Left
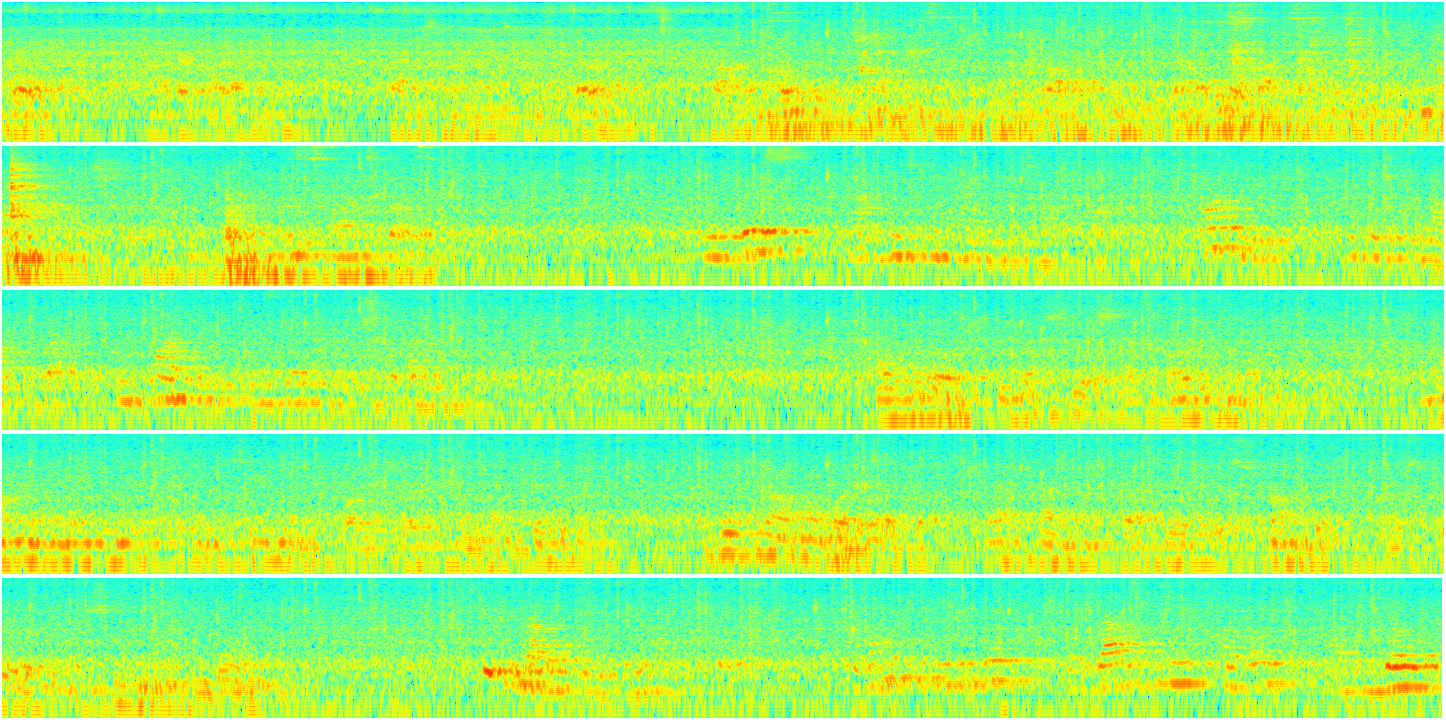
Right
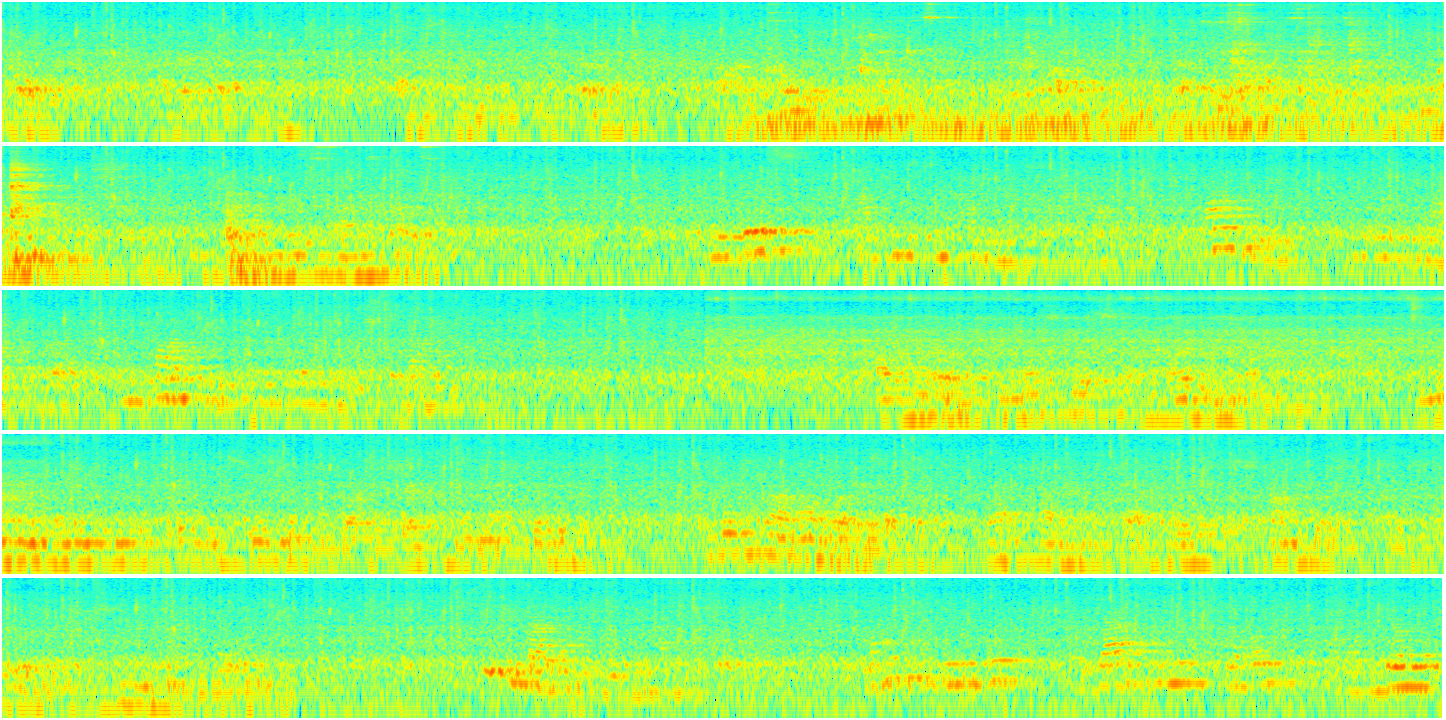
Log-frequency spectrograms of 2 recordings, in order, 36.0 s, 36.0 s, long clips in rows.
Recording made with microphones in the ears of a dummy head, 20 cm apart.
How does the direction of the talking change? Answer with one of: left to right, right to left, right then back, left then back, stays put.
right then back.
